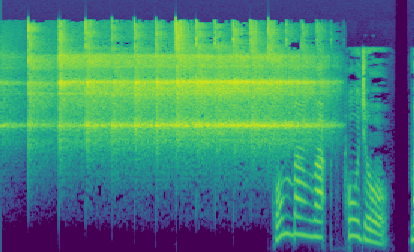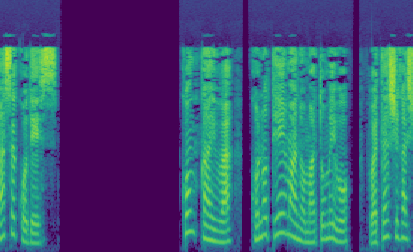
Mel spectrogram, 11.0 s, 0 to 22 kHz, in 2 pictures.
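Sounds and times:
shimmering fluttering chime: 0:00.0 - 0:04.6.

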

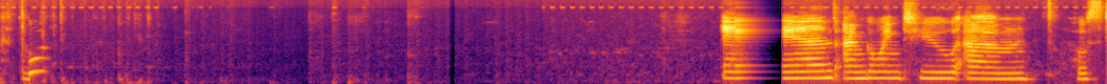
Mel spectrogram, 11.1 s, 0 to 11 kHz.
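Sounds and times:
computer keyboard and mouse taps: 0:00.1 - 0:02.0.

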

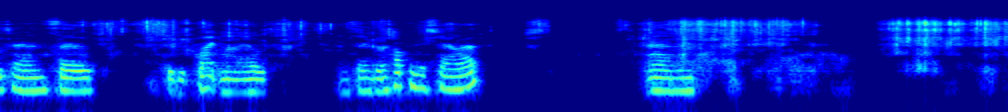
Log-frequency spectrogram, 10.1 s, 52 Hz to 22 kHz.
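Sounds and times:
glossy magazine crinkling: 0:00.8 - 0:04.0, 0:06.2 - 0:08.2, 0:08.8 - 0:10.0.

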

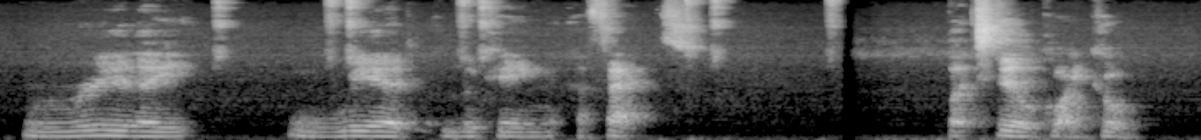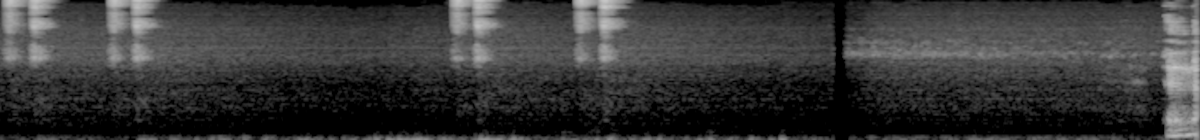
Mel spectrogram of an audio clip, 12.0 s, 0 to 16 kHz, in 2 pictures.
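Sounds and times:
low room rumble: 0:00.0 - 0:12.0
computer mouse clicking: 0:01.0 - 0:02.5, 0:06.0 - 0:06.9, 0:08.3 - 0:09.2.

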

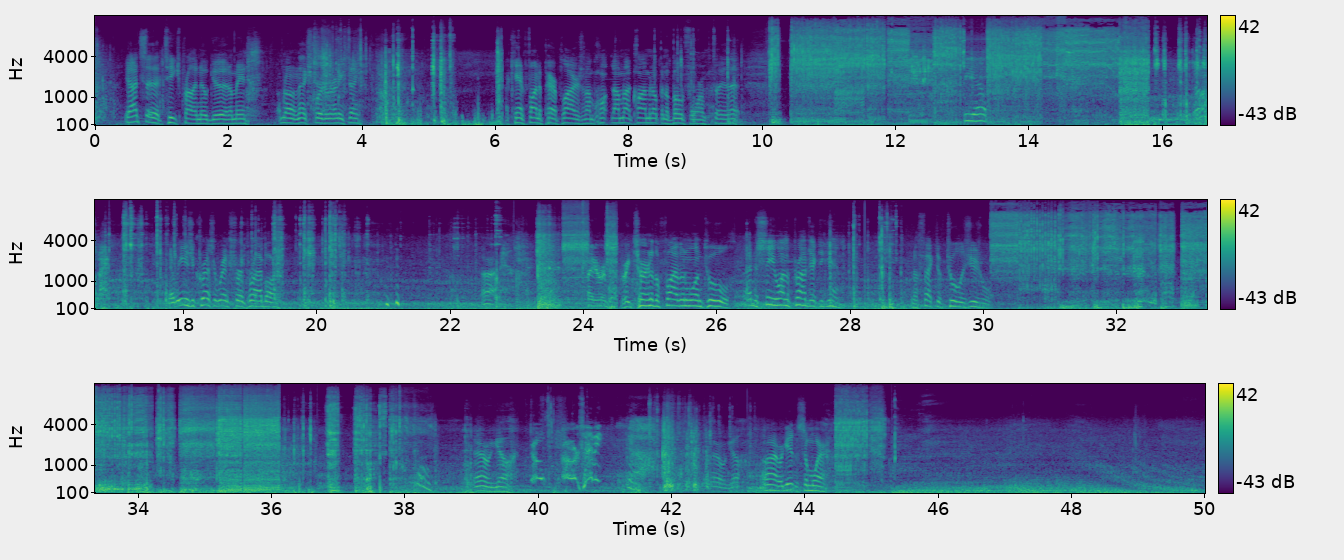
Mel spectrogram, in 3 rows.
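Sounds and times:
impact driver running under load: 0:30.1 - 0:38.0
wood knocking and cracking: 0:41.8 - 0:42.8.

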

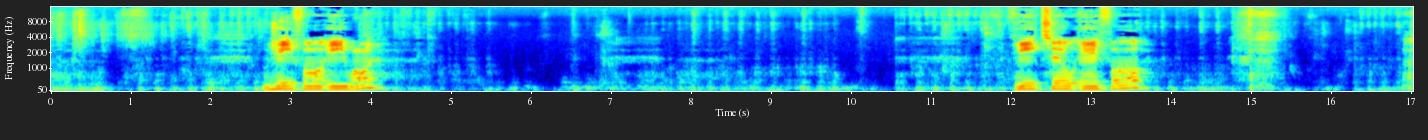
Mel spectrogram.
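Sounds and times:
coin scratching a scratchcard: 0:10.6 - 0:12.5.

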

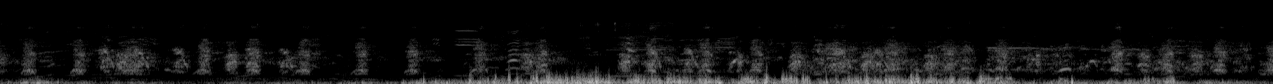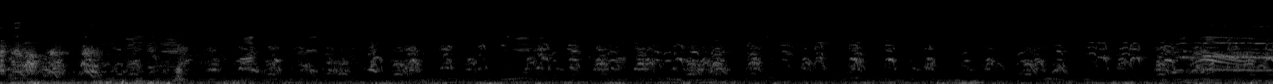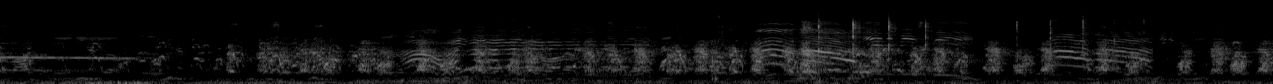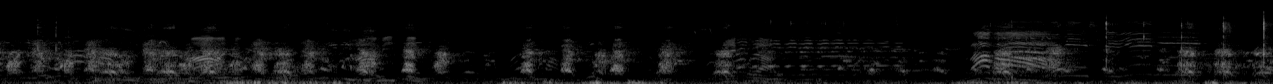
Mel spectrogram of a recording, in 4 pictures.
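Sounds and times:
wind rumbling on microphone: 0:00.0 - 0:01.6, 0:02.6 - 0:15.1, 0:43.2 - 0:45.0
dog barking and yelping: 0:00.0 - 0:05.6, 0:06.2 - 0:13.9, 0:14.5 - 0:24.8, 0:26.4 - 0:45.6, 0:50.0 - 0:50.9.

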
